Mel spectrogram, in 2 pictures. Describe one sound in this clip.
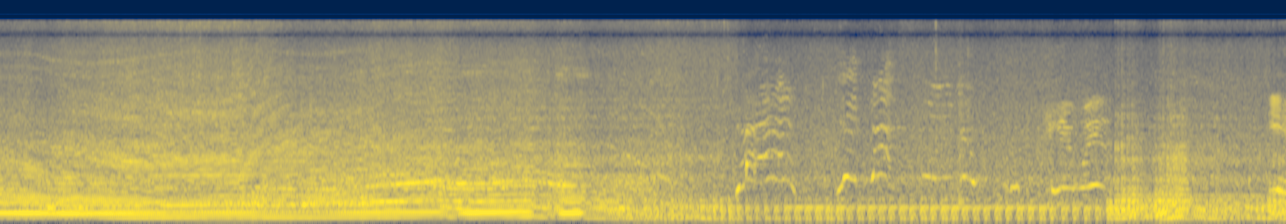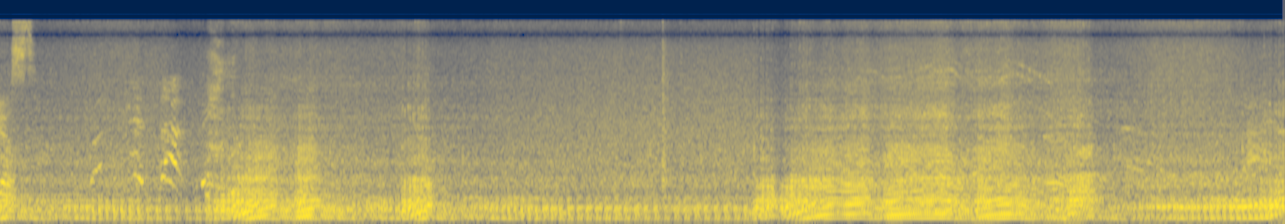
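A quad bike engine rumbles as it drives through a shallow river.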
